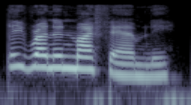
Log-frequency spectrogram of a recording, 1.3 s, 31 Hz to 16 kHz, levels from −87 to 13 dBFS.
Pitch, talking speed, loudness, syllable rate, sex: 240 Hz, 235 wpm, -18 LUFS, 6.6 syllables/s, female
